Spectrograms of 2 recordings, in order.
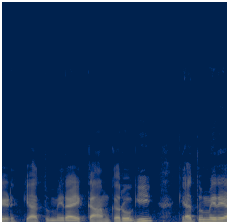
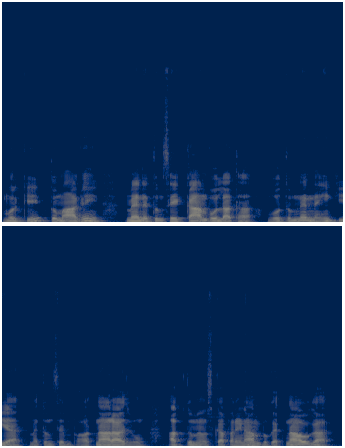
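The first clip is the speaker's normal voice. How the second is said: low, soft, menacing growl of a displeased mound; a grim warning to the selfish hen, low and cold; stern angry threat; 5 semitones lower, 6 dB quieter than usual. Acted.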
